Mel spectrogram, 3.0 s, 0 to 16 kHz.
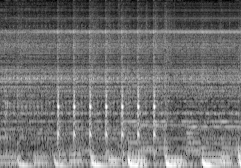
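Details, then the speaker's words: IBM PS/2 Model 30 old stepper-motor hard drive, spinning but not working, flashing LED error code: about seven sharp evenly spaced ticks roughly five per second, then dull thumps; owner suspects a mechanical head-movement problem. "it was spinning but not working ending up with some flashing error code on the led the noise he made could indicate some mechanical problem with the head movement"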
